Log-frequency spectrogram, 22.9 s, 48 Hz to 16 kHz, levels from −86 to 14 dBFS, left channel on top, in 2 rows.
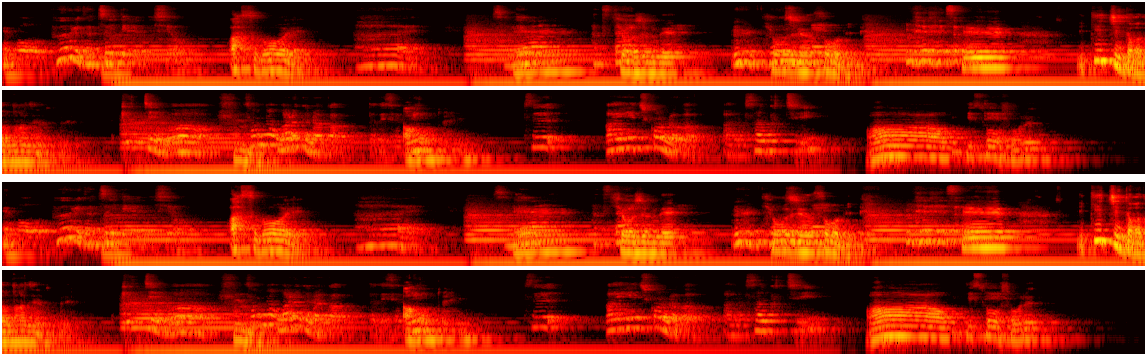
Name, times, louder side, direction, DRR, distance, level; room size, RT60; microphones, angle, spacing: voice 1, 0.0-1.9 3.5-4.2 4.9-5.5 5.9-6.8 7.3-8.3 9.0-9.8 12.6-15.7 16.7-17.0 17.5-19.6 20.9-21.5, left 1 dB, 50° left, -5 dB, 1.5 m, -35 dB
sound 1, 1.1-18.9, right 1 dB, 10° left, 1.7 m, -39 dB
voice 2, 2.3-3.0 5.1-5.7 6.2-6.7 7.7-8.5 9.6-10.0 10.4-10.5 10.7-12.1 13.7-14.0 15.4-16.2 20.1-21.7, right 1 dB, 30° right, 5 dB, 0.7 m, -28 dB
8.6 x 3.1 x 5.1 m, 0.87 s
head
